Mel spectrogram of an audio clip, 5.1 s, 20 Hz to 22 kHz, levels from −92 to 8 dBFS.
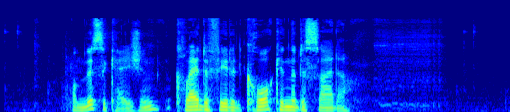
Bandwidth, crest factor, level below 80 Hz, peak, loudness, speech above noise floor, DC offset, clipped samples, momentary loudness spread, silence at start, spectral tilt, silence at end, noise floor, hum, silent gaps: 11.5 kHz; 20 dB; -62 dBFS; -20 dBFS; -38 LUFS; 37 dB; under 0.1%; under 0.1%; 10 LU; 0.7 s; -5 dB/octave; 1.6 s; -74 dBFS; none; none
